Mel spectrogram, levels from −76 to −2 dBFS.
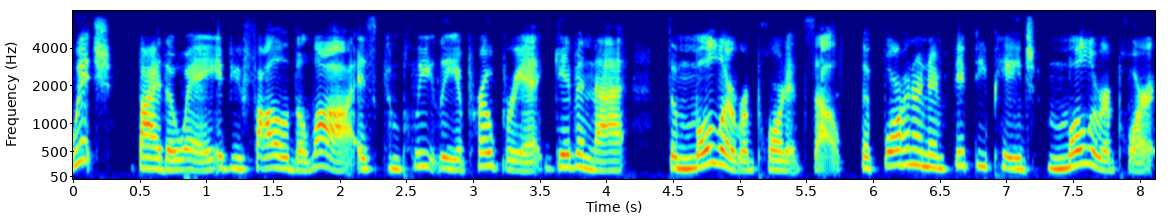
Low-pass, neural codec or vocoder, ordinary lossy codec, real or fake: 7.2 kHz; none; AAC, 48 kbps; real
